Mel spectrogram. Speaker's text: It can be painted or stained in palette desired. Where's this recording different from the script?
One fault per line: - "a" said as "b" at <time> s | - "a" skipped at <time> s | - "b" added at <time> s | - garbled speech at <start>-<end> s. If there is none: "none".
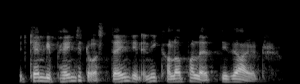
- "any color" added at 1.4 s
